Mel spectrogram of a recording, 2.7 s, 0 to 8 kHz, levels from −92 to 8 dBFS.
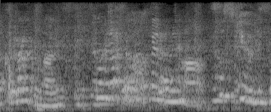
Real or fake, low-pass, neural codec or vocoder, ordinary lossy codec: fake; 7.2 kHz; vocoder, 44.1 kHz, 128 mel bands, Pupu-Vocoder; none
